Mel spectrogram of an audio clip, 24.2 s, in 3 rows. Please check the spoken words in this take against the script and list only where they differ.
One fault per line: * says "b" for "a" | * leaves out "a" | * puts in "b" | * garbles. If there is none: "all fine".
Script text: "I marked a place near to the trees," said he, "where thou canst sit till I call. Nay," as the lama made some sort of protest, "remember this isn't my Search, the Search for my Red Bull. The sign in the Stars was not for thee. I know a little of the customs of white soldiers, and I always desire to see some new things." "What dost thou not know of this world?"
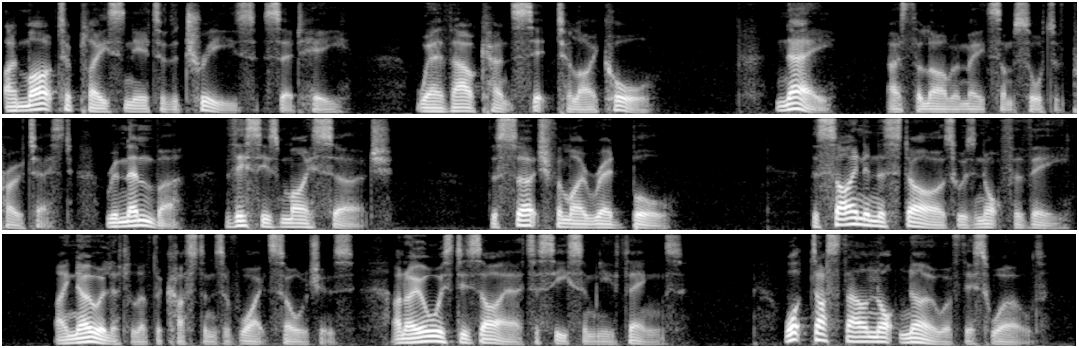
* says "is" for "isn't"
